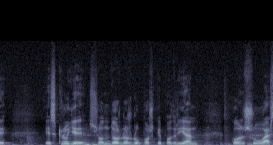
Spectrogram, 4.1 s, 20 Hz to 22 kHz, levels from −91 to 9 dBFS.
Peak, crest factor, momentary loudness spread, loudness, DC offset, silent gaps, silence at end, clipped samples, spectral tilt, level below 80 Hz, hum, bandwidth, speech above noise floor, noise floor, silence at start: -12 dBFS; 20 dB; 21 LU; -32 LUFS; under 0.1%; none; 0 s; under 0.1%; -4.5 dB/octave; -54 dBFS; none; 16 kHz; 20 dB; -52 dBFS; 0 s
